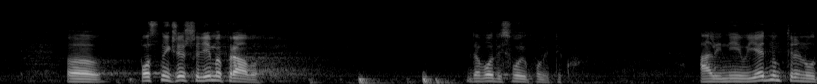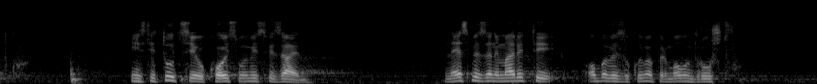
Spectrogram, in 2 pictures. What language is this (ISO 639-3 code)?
srp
